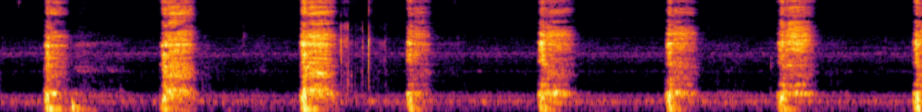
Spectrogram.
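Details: Person with a sudden, very long coughing fit that brought tears and kept worsening while they changed positions: about seven harsh coughs in nine seconds in a steady string.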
